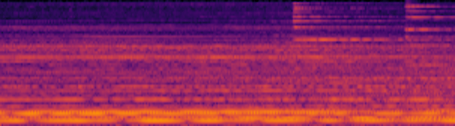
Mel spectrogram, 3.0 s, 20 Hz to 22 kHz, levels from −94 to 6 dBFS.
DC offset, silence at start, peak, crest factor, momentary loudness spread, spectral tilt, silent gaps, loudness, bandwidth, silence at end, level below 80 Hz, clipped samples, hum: under 0.1%; 0 s; -12 dBFS; 12 dB; 2 LU; -3.5 dB/octave; none; -24 LUFS; over 20 kHz; 0 s; -52 dBFS; under 0.1%; none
